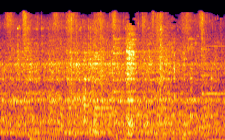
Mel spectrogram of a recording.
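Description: Rollers of a playground roller slide turning and rumbling as a child rides down on his back, with background music.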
